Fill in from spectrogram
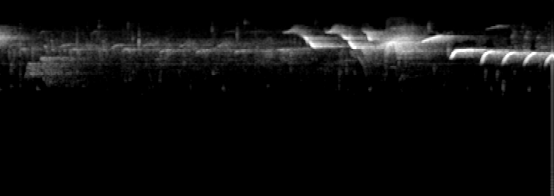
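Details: Blue-and-white flycatcher, one of Japan's three famed songbirds, singing; a soft high twitter builds into loud whistled downslurs, then a fast series of repeated short rising notes.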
